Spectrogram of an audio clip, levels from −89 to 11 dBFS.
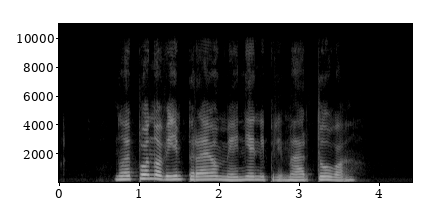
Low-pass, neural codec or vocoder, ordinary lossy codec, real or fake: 9.9 kHz; codec, 24 kHz, 3 kbps, HILCodec; none; fake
